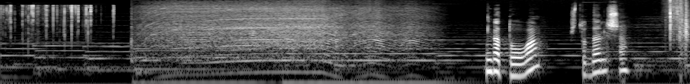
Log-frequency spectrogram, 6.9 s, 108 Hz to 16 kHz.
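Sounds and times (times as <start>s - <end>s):
clicks and rattles: 0.0s - 1.3s
electric mixer whisking crêpe batter: 1.3s - 4.5s
speech: 4.9s - 6.5s.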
